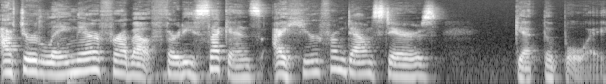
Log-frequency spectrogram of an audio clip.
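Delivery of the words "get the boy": very hoarse, soft, airy, wispy raspy voice. Retelling a voice heard from downstairs after waking up: raspy, wispy voice. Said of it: "in a very raspy, wispy voice".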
